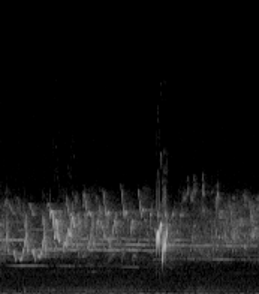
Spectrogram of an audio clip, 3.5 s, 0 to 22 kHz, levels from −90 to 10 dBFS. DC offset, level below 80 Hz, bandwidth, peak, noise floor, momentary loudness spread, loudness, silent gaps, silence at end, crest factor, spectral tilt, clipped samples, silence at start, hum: under 0.1%; -76 dBFS; 12 kHz; -6 dBFS; -49 dBFS; 26 LU; -24 LUFS; none; 0 s; 24 dB; 4.5 dB/octave; under 0.1%; 0 s; none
